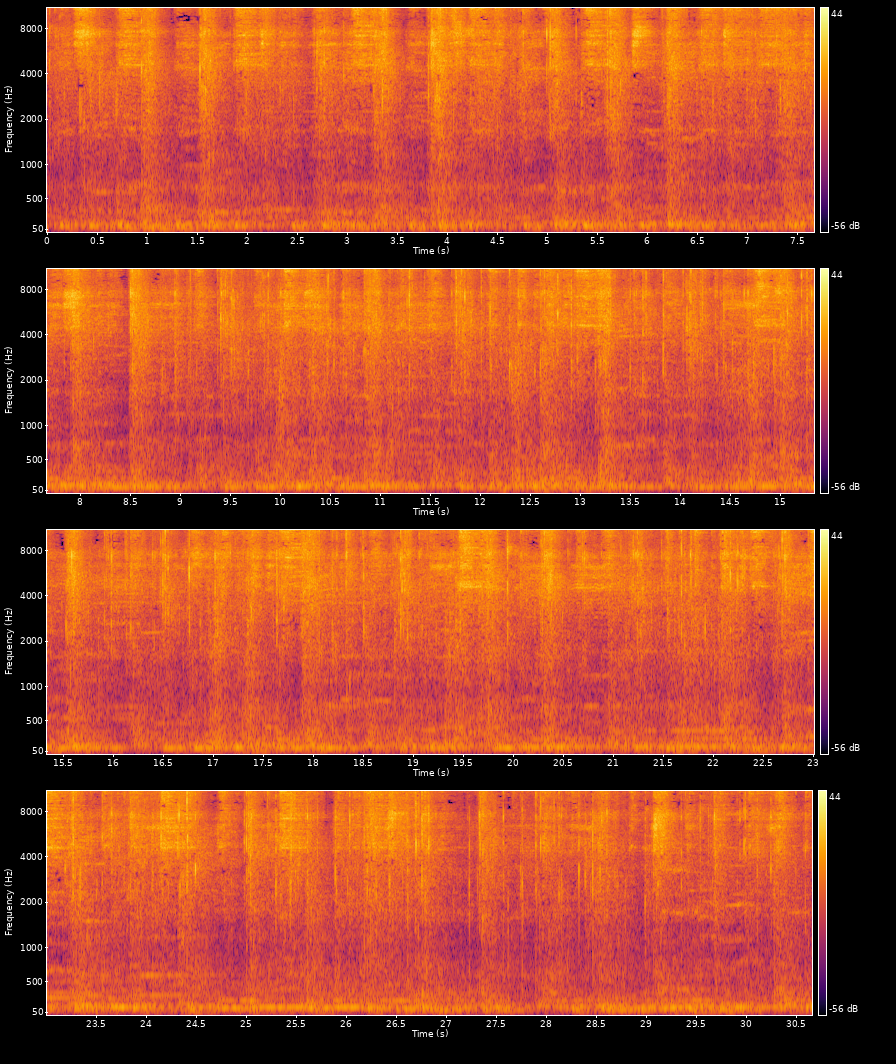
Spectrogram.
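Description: Many tap shoes striking a wooden floor in rapid, rhythmic patterns as a group of dancers taps together, over recorded music with a steady bass line.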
